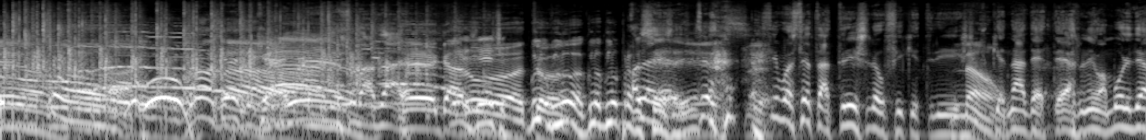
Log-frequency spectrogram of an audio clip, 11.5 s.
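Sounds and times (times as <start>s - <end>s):
audience clapping and cheering: 0.0s - 5.0s
many overlapping voices shouting: 0.0s - 5.0s
speech: 4.6s - 11.4s.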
